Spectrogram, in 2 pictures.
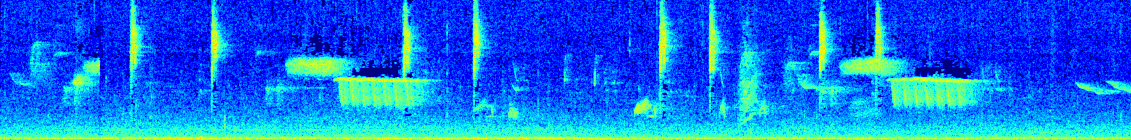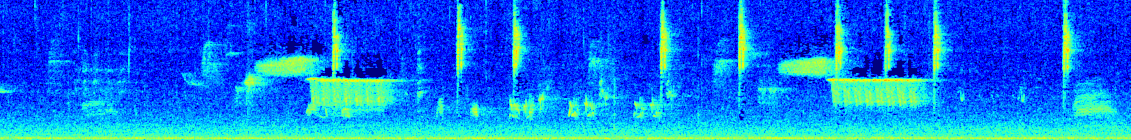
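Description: Songbirds chirping: sharp high chirps and a short buzzy trill, the same phrase coming round about every six and a half seconds, over a steady low hum.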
